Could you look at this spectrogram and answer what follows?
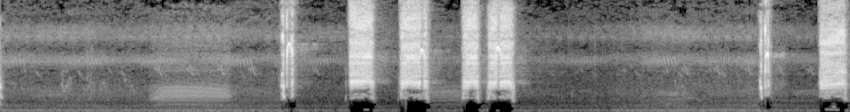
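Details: Black francolin, one of three birds, giving a harsh grating call of several loud noisy bursts in a rhythmic phrase, repeated after a pause; a soft low hum earlier.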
